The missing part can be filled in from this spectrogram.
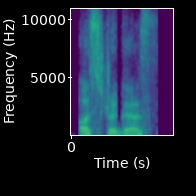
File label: "Ostrogoth", Indian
